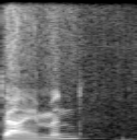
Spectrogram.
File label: "diamond", Dealer's Speech; PowerPOKER Demo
